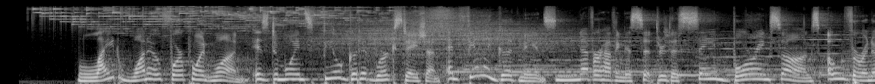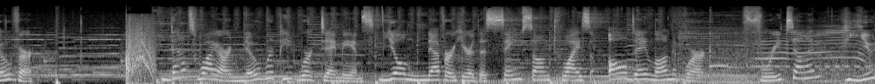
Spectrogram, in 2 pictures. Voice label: radio imaging female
